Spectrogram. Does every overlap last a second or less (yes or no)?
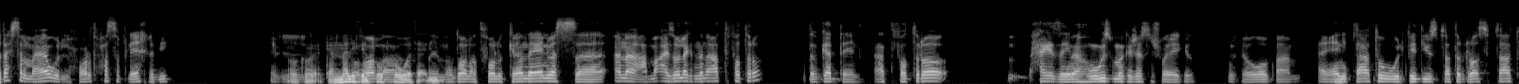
no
